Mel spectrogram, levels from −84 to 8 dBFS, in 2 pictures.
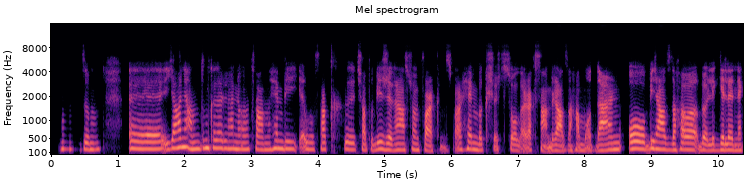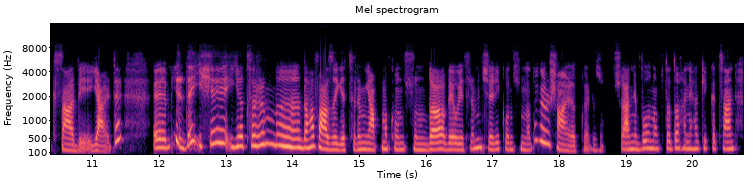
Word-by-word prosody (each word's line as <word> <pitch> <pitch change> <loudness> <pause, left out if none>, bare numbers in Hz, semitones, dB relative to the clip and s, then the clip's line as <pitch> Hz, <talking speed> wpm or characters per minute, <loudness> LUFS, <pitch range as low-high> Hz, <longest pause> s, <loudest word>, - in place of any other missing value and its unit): Anladım, 190 -1 -7 0.4
eee, 195 -1 +1
yani 230 +7 +2
anladığım 200 +3 +1
kadarıyla, 220 -2 -3
hani, 195 -2 -1
ortağınla 185 -1 -3
hem 210 0 0
bir 200 -1 -4
ufak, 185 0 -6
ııı, 180 -2 -2
çaplı 170 -1 -7
bir 195 +1 0
jenerasyon 175 +1 -2
farkınız 235 +7 -4
var. - - -4
Hem 185 -2 -3
bakış 165 - -8
açısı - - -8
olarak - - -4
sen - - -4
biraz - - 0
daha - - -5
modern, 155 - -1
o 195 0 +3
biraz 185 -4 +1
daha 175 0 0
böyle 160 -1 -2
geleneksel 165 -1 0
bir - - -4
yerde. 420 - 0 0.5
Eee, 230 0 +5
bir 220 - +4
de 420 - +4
işe 290 +2 -1 0.2
yatırım, 285 +5 +3
ııı, 250 -6 +6
daha 250 +4 +5
fazla 195 -8 +5
yatırım 180 +3 -2
yapma 185 +3 0
konusunda 180 0 +1
ve 180 0 +2
o - - +1
yatırımın 195 +7 -1
içeriği 185 -5 -2
konusunda 180 -1 -7
da 445 - -6
görüş 370 -7 +1
ayrılıklarınız 155 +1 -4
olmuş. - - -19
Yani 190 0 +1
bu 215 +1 0
noktada 205 +1 -4
hani 200 -1 -1
hakikaten, 200 0 -2
190 Hz, 160 wpm, -17 LUFS, 175-215 Hz, 0.5 s, ııı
